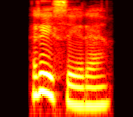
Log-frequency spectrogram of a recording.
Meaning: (postposition) for, to (especially when giving, sending, passing (on), or delivering something to another person); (pronoun) for/to him/her/it; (noun) sublative singular of része
- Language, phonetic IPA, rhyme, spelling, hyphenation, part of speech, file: Hungarian, [ˈreːseːrɛ], -rɛ, részére, ré‧szé‧re, postposition / pronoun / noun, Hu-részére.ogg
